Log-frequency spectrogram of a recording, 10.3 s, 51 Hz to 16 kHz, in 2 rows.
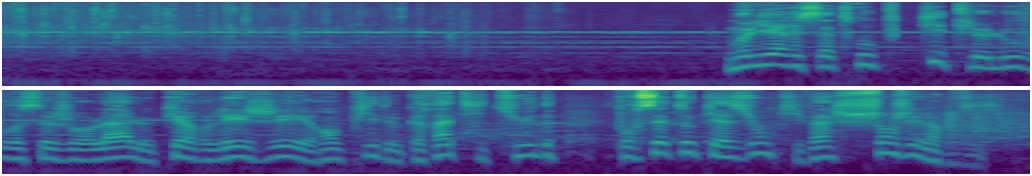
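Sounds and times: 
royal court applauding: 0.0 - 3.2
speech: 3.6 - 10.2
laughter: 6.8 - 10.2.

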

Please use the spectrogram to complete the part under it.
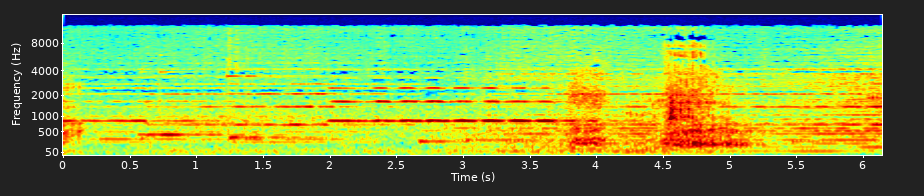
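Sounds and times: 
sustained musical tones: 0.0 - 6.1
mother muskox giving rough snorting grunts while charging an Arctic fox: 3.8 - 5.2.

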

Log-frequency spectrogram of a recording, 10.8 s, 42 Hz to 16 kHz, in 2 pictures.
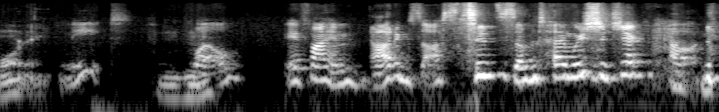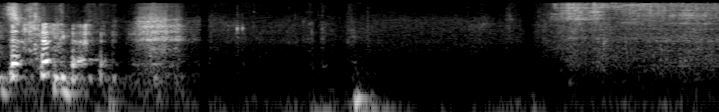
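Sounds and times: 
speech: 0.1 - 6.7
person sipping fizzy sparkling water in a car: 9.4 - 10.7.

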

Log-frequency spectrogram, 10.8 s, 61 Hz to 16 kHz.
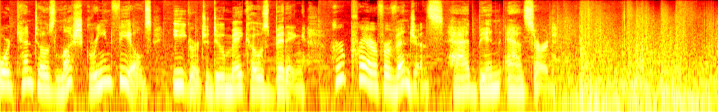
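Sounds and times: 
speech: 0.0 - 8.6
cannon fire barrage: 8.4 - 10.7.

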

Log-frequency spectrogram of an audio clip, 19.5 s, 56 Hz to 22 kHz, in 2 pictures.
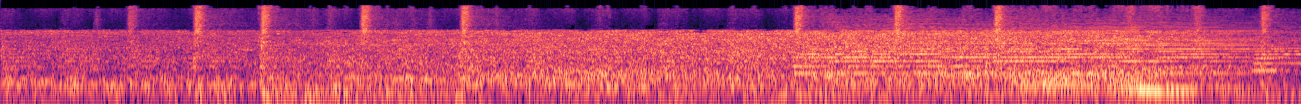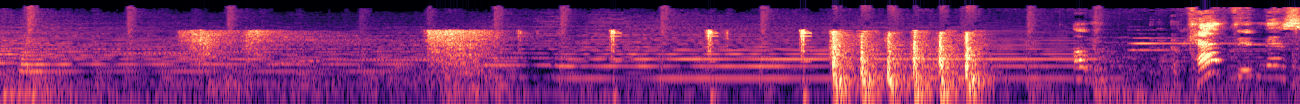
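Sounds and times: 
steady tonal musical background: 0.0 - 19.5
knocking on a door: 15.8 - 17.2.

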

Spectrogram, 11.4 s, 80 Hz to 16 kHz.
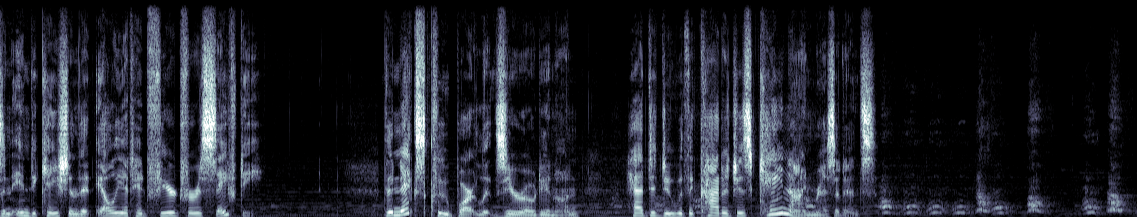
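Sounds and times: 
speech: 0.0 - 2.7, 3.8 - 9.0
dog barking in short yappy bursts: 6.1 - 7.3, 7.9 - 11.3.

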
